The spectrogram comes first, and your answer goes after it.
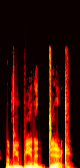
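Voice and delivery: ordinary delivery

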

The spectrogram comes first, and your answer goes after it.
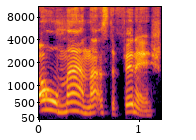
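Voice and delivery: fired-up, excited wrestling fan style exclamation. Retelling own reaction while watching a match: retelling own excited reaction. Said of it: "an excited".

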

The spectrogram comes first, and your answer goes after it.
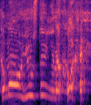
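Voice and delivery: put-on broad, heavy Louisiana accent, very high-pitched. Retelling what a man from louisiana kept saying: heavy louisiana accent. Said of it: "he got that heavy louisiana".

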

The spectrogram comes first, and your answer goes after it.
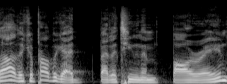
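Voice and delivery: ordinary talk, nothing marked

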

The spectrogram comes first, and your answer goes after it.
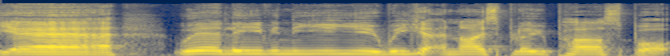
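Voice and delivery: sneering delivery. Mocking people excited about blue passports: imitating Brexit voters. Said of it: "All of you idiots that are like".

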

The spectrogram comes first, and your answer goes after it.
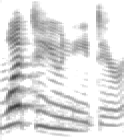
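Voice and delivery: put-on dainty English accent. Speaker retells what a woman said on looking up at them: little English accent. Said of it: "In her little English accent".

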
